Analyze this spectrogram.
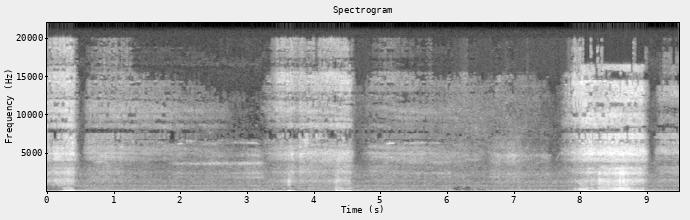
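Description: A Golden Retriever puppy snoring in low, rumbling bursts, with a longer, louder snore near the end.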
